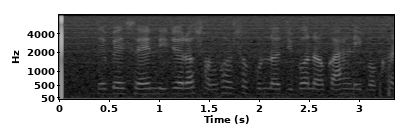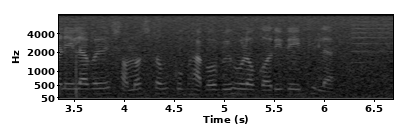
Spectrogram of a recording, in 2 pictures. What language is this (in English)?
Odia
